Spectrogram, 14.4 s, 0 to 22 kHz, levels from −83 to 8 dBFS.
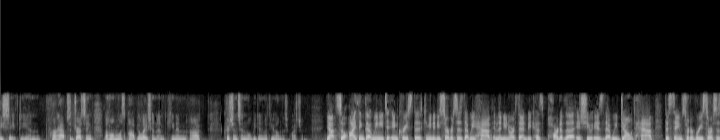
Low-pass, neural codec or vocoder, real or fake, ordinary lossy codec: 7.2 kHz; none; real; AAC, 48 kbps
